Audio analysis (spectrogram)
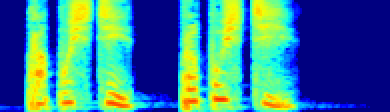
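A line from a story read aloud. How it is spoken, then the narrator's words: Loud excited whisper. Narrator (Russian): Ричард Куин громко и взволнованно шептал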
